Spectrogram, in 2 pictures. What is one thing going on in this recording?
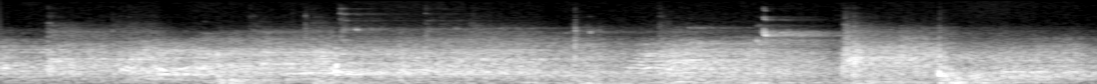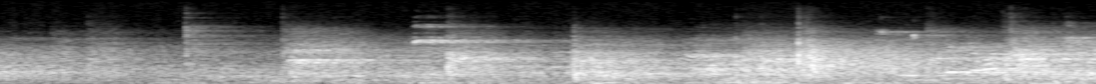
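Shuttlecocks are hit with rackets in quick, sharp taps.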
